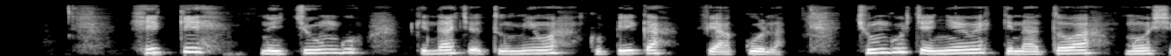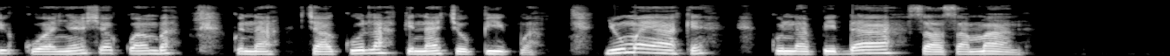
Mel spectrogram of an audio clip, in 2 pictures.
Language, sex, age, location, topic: Swahili, male, 18-24, Nakuru, health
